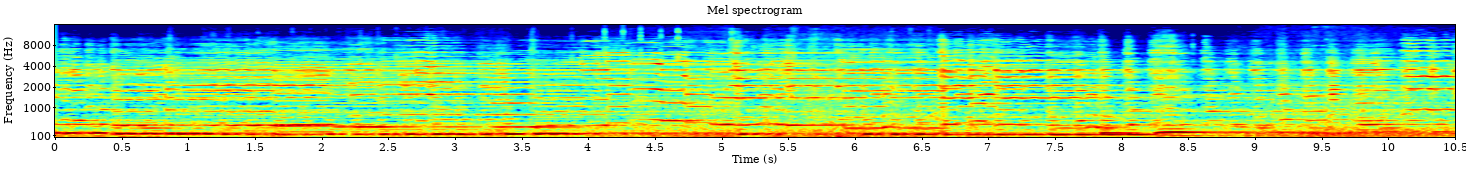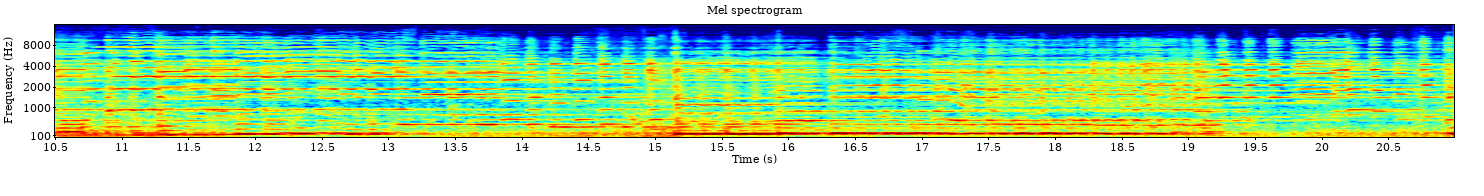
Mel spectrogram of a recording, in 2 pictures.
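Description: String quartet of violins and cello playing a piece live, the upper strings carrying sustained bowed melody over steady low cello notes.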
